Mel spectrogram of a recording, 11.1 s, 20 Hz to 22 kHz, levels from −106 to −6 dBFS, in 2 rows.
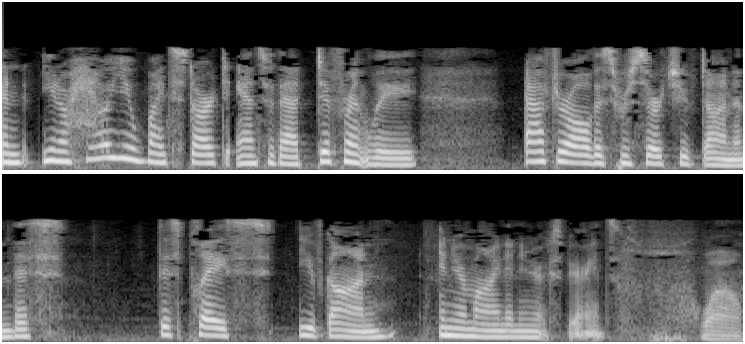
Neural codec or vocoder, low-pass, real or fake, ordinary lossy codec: none; 7.2 kHz; real; MP3, 32 kbps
